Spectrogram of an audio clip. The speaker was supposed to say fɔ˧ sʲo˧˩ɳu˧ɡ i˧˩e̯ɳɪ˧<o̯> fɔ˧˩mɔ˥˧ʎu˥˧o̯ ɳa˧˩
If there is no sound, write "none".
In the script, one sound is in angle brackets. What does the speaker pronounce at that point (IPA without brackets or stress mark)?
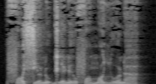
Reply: o̯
